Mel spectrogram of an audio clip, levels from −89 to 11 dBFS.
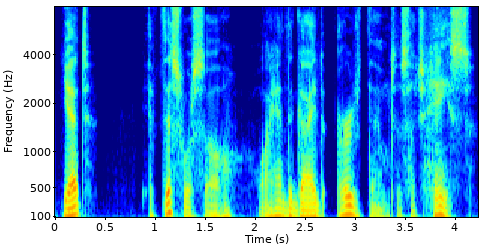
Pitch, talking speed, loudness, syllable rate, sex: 90 Hz, 200 wpm, -21 LUFS, 5.2 syllables/s, male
